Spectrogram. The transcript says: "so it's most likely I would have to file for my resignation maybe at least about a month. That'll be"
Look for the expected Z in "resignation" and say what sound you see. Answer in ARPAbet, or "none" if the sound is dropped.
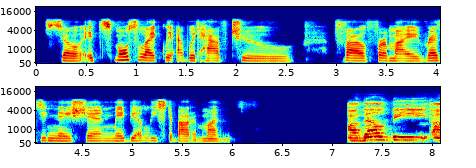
Z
